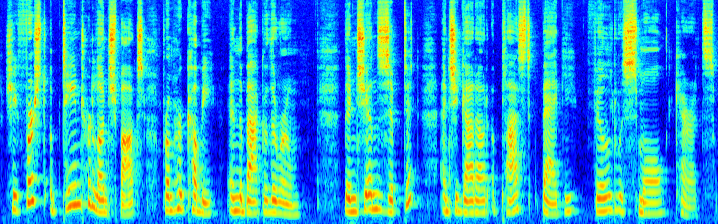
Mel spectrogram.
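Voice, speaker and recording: Expressive woman reading a children's story. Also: mid-range voice. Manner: dramatic, with pauses and emphasis.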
